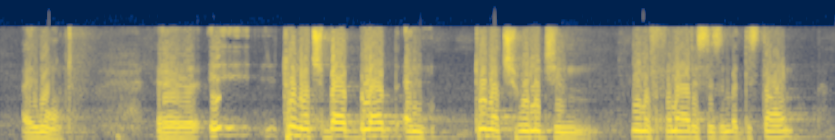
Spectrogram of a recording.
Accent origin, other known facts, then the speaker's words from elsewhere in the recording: Beirut, Beirut Governorate, Lebanon; moved away as an adult; We grew up in Lebanon under a lot of occupation by the Israelis. I was 19 years old when I left Beirut.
